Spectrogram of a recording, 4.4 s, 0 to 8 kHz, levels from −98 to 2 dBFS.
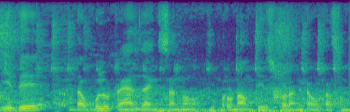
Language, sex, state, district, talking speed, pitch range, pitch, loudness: Telugu, male, Andhra Pradesh, Manyam, 95 wpm, 95-110 Hz, 105 Hz, -16 LUFS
